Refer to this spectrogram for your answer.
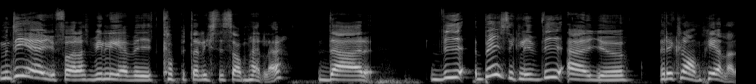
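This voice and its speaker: A woman with a slight northern Swedish accent talks at a moderate pace in a fairly high, animated voice, keeping her loudness very even. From northern Sweden, Umeå. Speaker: podcast host. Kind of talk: casual chat. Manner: animated, mixes in English.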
